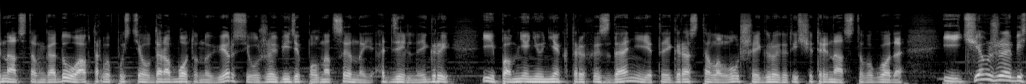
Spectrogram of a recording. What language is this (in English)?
Russian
